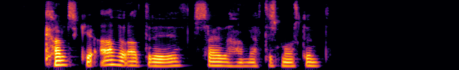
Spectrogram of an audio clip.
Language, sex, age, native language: Icelandic, male, 18-19, Icelandic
